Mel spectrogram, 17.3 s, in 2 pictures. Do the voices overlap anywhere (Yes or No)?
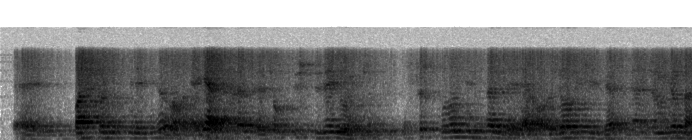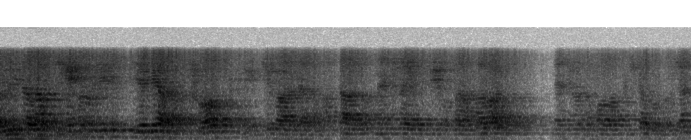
Yes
